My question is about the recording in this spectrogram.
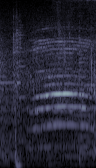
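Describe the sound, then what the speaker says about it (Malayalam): A single cat meows clearly and close by, a short drawn-out cry over a steady background hum, with a faint second call at the end. "പൂച്ച ഇങ്ങനെ കരയുന്നുണ്ട്"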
